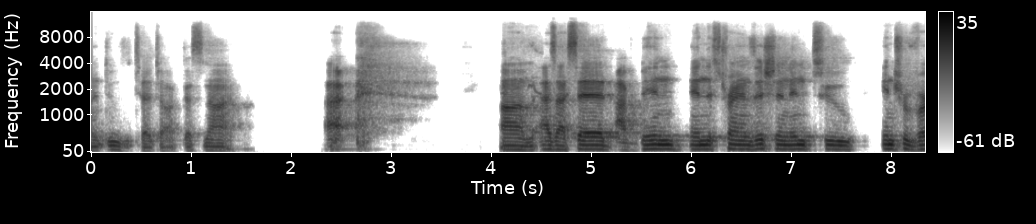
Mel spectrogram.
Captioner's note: sighs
